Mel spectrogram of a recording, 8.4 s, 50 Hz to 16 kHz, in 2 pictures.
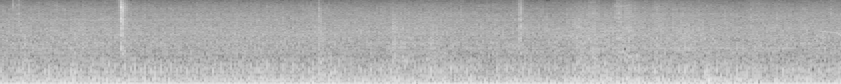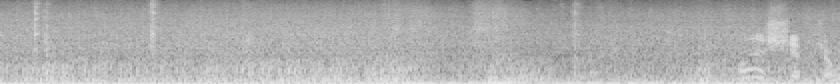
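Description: A 1957 Chevy convertible drives along with a loud, steady engine rumble and road roar close by, its exhaust rattling against something underneath, and a voice talks over the noise.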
